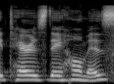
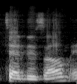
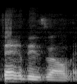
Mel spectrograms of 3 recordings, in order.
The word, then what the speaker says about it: Terre des Hommes: which I can't say Terres de Homes because I don't speak Italian or French. You know, I can't do it. How do you say it? – Terre des Hommes in Italian and Terre des Hommes in French.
